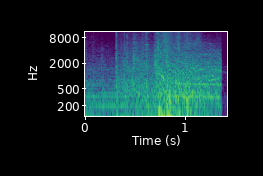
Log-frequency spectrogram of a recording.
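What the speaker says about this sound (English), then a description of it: "Oh, they getting shot." Gunshots in The Hunger Games film, a loud rapid fusillade of gunfire cracking in a dense burst for about a second before cutting off abruptly.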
